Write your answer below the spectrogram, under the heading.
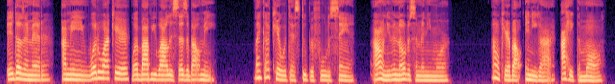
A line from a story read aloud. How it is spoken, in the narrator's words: said in a flat voice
